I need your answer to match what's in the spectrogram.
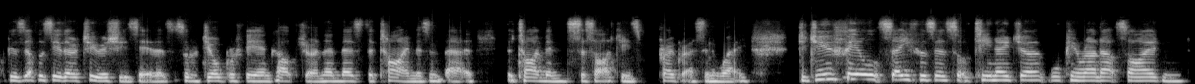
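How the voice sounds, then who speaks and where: A woman's voice: on the low side, normal speed, husky, low-quality recording. A woman hosting a podcast, asking her guests curious follow-up questions. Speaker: podcast host. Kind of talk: interviewing guests.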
